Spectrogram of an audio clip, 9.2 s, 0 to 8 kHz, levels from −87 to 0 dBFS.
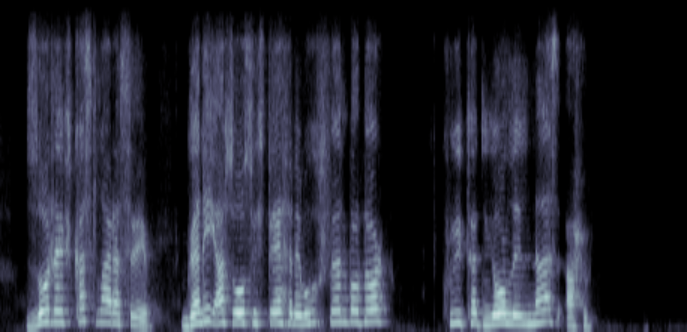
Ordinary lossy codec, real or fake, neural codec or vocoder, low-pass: Opus, 24 kbps; fake; codec, 16 kHz, 1 kbps, X-Codec, HuBERT features, trained on LibriSpeech; 7.2 kHz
